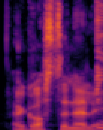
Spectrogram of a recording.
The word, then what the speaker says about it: Agostinelli: Agostinelli. Agostinelli. Yes, sure. Perfect. You know what? Whatever. Elena. No, but that's good, right? Agostinelli.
